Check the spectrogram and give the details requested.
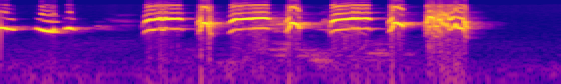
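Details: Oriental magpie-robin in full song as a lure to get other magpie-robins singing. A short whistled phrase opens, then a run of about six loud, bright, ringing notes with sliding overtones, each clearly separated.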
